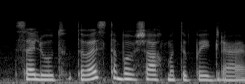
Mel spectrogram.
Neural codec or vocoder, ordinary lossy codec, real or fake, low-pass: none; none; real; none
